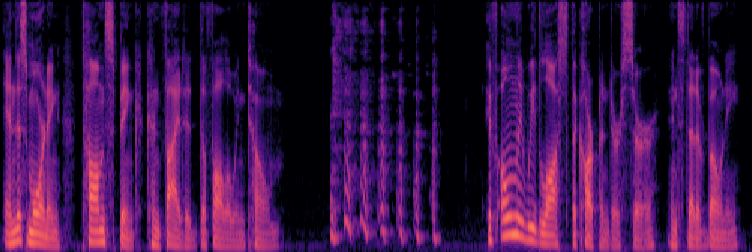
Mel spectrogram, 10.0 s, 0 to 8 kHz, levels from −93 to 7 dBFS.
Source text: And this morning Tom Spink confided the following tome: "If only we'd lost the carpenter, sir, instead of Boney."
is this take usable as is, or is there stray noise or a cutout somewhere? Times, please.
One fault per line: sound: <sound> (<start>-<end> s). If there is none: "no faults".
sound: laugh (4.4-5.9 s)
